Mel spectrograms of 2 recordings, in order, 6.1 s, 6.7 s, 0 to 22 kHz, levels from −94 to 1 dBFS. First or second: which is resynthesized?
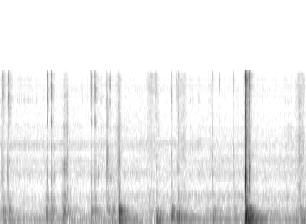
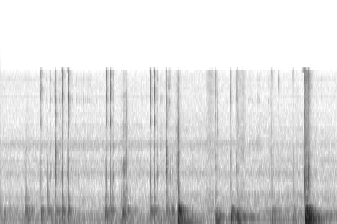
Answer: first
